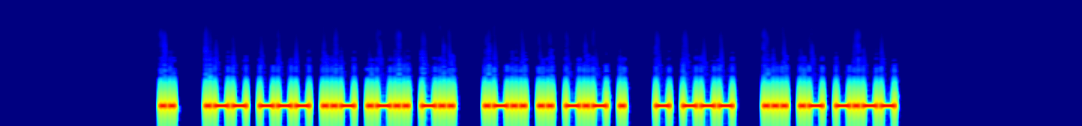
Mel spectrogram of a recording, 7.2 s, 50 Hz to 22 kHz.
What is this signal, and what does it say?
Morse code, heard as a keyed tone, about 40 wpm, 700 Hz. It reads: I WOULD LIKE TO SAY
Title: Sets of 5 Words Encore2 40wpm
